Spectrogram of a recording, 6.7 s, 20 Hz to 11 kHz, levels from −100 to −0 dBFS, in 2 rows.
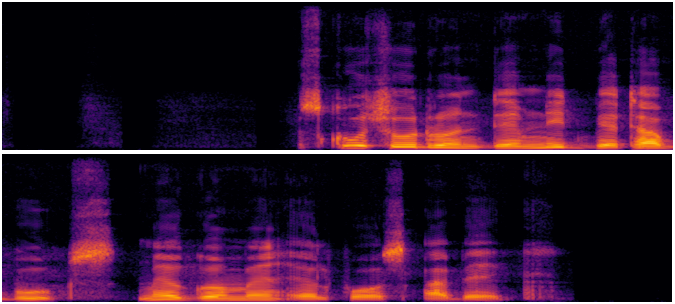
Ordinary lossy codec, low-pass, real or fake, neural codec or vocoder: none; none; real; none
